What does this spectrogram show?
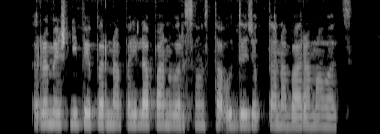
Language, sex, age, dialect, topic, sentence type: Marathi, female, 41-45, Northern Konkan, banking, statement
